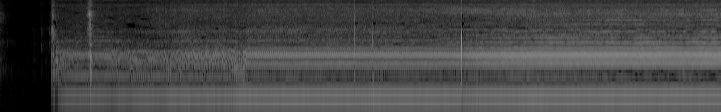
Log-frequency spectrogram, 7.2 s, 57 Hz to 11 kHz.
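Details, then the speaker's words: 1974 Holophane S400 globe lamp, cleaned, original ballast, at switch-on test: deep mains buzz that grows louder and rougher, the lamp that hums heavily; loud ballast hum. "Donc là, on va passer au test. Donc d'abord, celle qui bourdonne à mort."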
